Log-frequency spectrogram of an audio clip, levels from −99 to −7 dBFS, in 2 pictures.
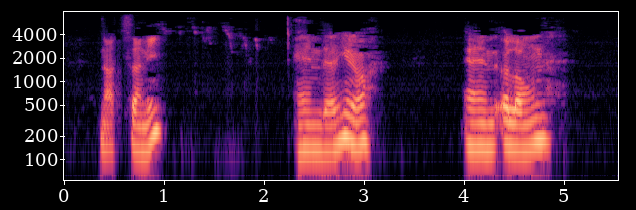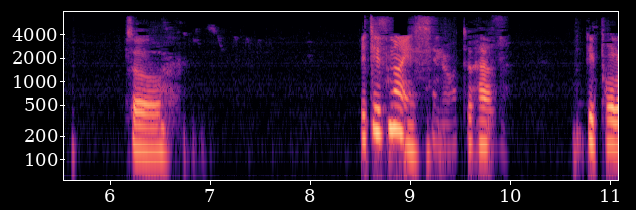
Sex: male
